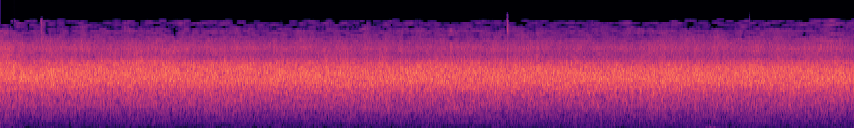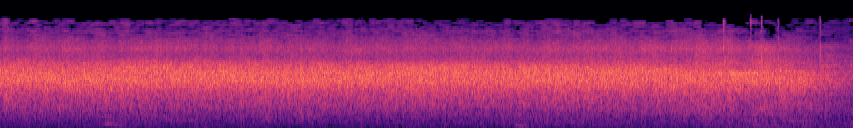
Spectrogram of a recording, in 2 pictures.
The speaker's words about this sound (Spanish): Así que sin más preámbulos, demos paso de un gran aplauso al gran pregonero de este año,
